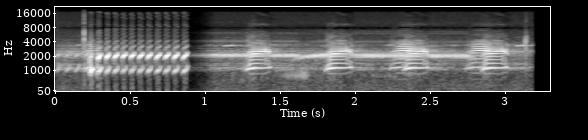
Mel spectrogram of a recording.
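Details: A male eastern gray treefrog (Hyla versicolor) gives a brief, loud, musical trill of rapid pulses, with Pine Barrens treefrogs (Hyla andersonii) calling behind, New Jersey, May 2011.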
